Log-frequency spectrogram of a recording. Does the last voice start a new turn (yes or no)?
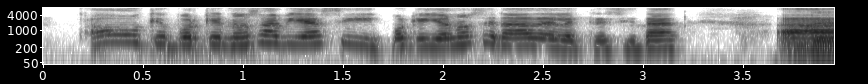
yes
